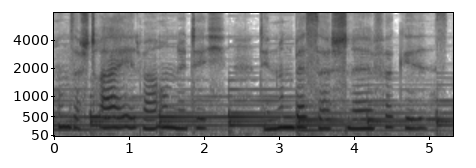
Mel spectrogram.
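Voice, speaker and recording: Female ballad vocalist, high register, drawn-out slow phrasing, full musical backing. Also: little pitch movement, over loud music. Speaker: singer. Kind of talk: slow sung pop ballad. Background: musical accompaniment.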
